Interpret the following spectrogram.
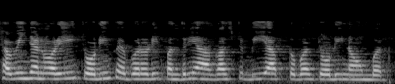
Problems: echo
